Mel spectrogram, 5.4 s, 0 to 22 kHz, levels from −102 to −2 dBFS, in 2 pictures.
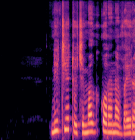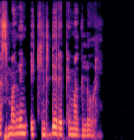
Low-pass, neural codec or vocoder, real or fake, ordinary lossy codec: none; vocoder, 44.1 kHz, 128 mel bands, Pupu-Vocoder; fake; none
